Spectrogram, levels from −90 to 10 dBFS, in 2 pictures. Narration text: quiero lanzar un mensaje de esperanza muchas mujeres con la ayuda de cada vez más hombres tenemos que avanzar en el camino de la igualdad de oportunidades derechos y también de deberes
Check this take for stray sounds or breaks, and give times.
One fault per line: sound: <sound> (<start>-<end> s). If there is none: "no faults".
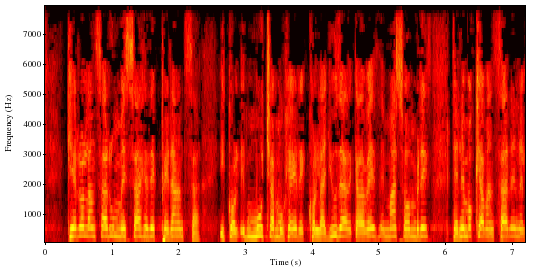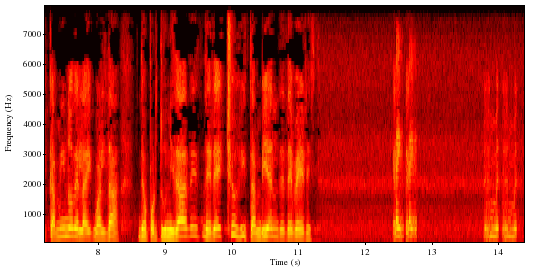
sound: laugh (12.4-12.8 s)
sound: laugh (13.8-14.3 s)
